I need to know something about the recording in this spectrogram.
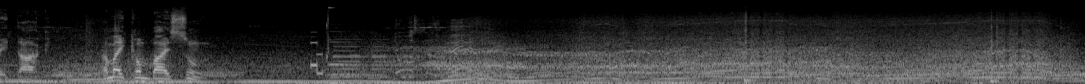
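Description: A car engine revs and changes pitch as the car speeds along.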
